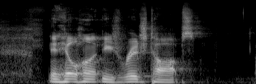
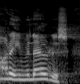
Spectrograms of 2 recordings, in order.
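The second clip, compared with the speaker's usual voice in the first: higher mock-surprised local; imitating local hunter; 11 semitones higher, faster than usual. Local hunter admits he missed the accent, higher voice. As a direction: play the local's surprise up high. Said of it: "He's like".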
